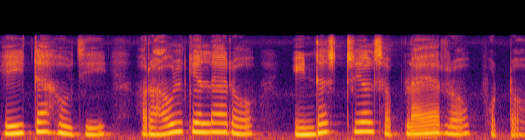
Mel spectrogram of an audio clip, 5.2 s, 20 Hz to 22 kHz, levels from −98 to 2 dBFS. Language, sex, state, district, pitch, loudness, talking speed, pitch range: Odia, female, Odisha, Malkangiri, 210 Hz, -15 LUFS, 105 wpm, 195-255 Hz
